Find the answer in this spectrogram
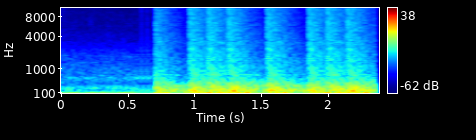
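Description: Explosion sound effect for a channel intro: a sudden loud blast about three-quarters of a second in, followed by a run of deep booms.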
